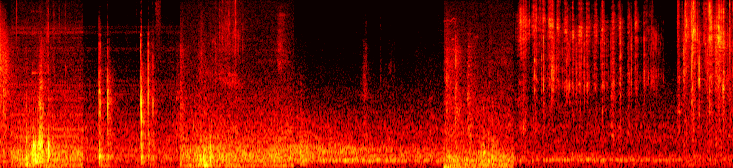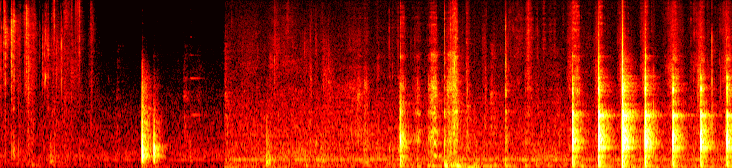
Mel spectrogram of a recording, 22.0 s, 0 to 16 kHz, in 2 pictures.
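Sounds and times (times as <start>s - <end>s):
salt flakes crackling: 7.7s - 12.4s
herb sprig rustling: 7.7s - 12.5s
bowl knocking on wooden table: 13.2s - 13.5s.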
